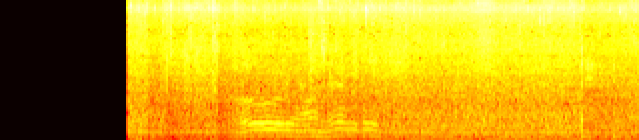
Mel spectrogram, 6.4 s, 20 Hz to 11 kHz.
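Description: Water spraying and splashing from a homemade tube cleaner, a 3/8-inch ACR copper tube with a brush and holes at its tip fed from a water line, as it is worked into the tubes of a chiller absorber. It starts about a second in and runs steadily.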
